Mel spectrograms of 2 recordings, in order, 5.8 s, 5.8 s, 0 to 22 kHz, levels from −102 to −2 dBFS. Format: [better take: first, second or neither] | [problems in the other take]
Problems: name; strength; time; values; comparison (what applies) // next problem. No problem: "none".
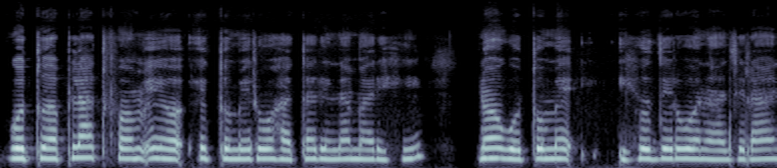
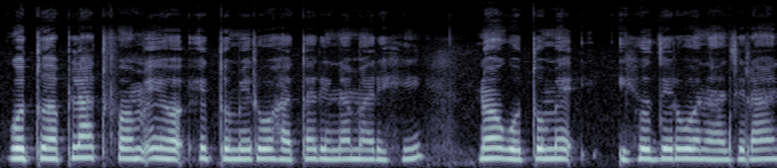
second | noise reduction (neural mask model Resemble Enhance denoiser)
